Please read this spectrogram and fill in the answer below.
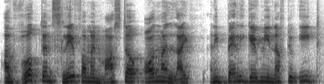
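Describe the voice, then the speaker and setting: A man's voice: a little high, moderate pace, natural voice. A man voicing an old, worn-out donkey, bitter and resigned, in a told fable.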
